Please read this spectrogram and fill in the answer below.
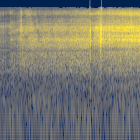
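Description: Iron oxide and aluminium thermite catching from its magnesium fuse and burning: a hiss that grows steadily louder, with two sharp pops about a second and a half in.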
